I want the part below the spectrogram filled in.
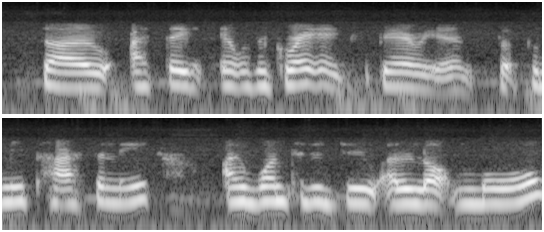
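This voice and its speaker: A woman with a London accent speaks in a dry sound with no echo. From England. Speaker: music photographer; guest. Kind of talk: casual interview. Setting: video call. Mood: relaxed, conversational.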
